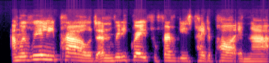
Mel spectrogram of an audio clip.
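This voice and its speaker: In a Coventry accent, a woman speaks at a medium pitch against a quiet background. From English Midlands, Coventry. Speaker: charity chief executive, webinar host. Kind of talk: webinar presentation. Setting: video call.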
